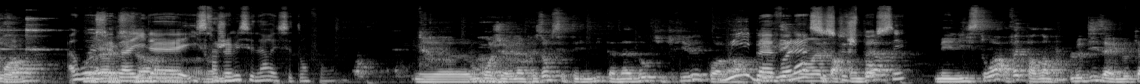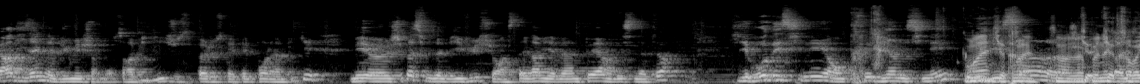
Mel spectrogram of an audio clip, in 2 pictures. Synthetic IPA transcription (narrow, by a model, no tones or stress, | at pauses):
awɛabailaisəχaʒamɛsenaʁesɛt̪ɑ̃fɑ̃ | mɛøimwaʒavɛlɛ̃pχes̬jɔ̃kə̥set̪ɛlimit̪ɛ̃nad̪okʲekχivɛkwawibavwalaɑ̃smɛmɛpaʁəʒɔ̃t̪ɛ̃sɛ | mɛlist̪waʁɑ̃fɛt̪̚paʁɛɡzɑ̃plləd̪izajnləkaʁad̪izajnlad̪ymeʃɑ̃bɔ̰̃seʁapid̪iʒəsɛ̥paʒyskakʲɛlpwɛ̃laɛ̃plikʲe | mɛøʒəsepasivuzavjevysyʁɛ̃st̪aɡʁamiljavɛɛ̃pɛʁɛ̃d̪esinat̪œʁ | kʲʰiʁəd̪esineɑ̃t̪χɛbjɛ̃d̪esineud̪eɛ̃ʒaa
